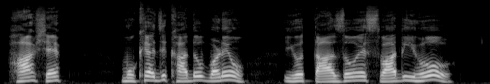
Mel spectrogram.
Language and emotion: Sindhi, happy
